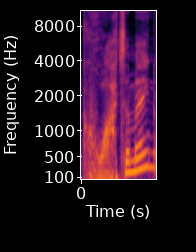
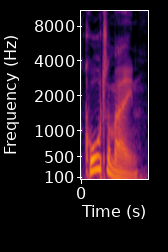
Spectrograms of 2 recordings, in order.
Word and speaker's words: Quatermain: Quatermain? I just thought it was Quartermain. Maybe they're just mispronouncing it in that movie.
